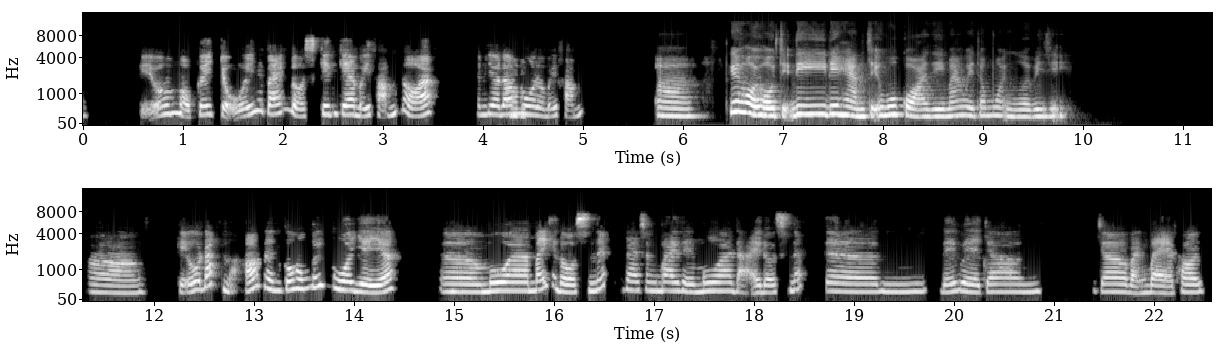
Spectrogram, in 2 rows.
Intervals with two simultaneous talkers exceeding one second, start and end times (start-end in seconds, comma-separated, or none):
none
